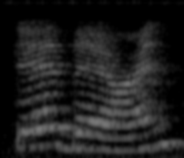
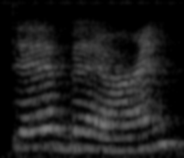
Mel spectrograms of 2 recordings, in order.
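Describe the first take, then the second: The two takes are said the same way.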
